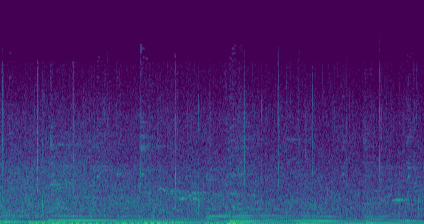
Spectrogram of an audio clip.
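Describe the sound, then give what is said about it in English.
A church audience applauds steadily for several seconds at the end of a service, a dense wash of clapping with sustained organ-like tones holding underneath and no voices. “Come on, somebody, we can't give half claps.”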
